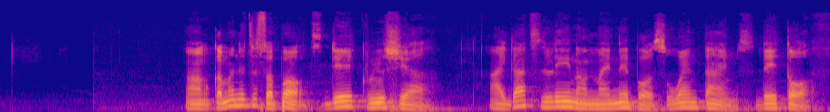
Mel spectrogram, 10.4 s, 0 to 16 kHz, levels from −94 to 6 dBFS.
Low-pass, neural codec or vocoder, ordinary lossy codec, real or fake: 14.4 kHz; codec, 44.1 kHz, 7.8 kbps, Pupu-Codec; MP3, 48 kbps; fake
